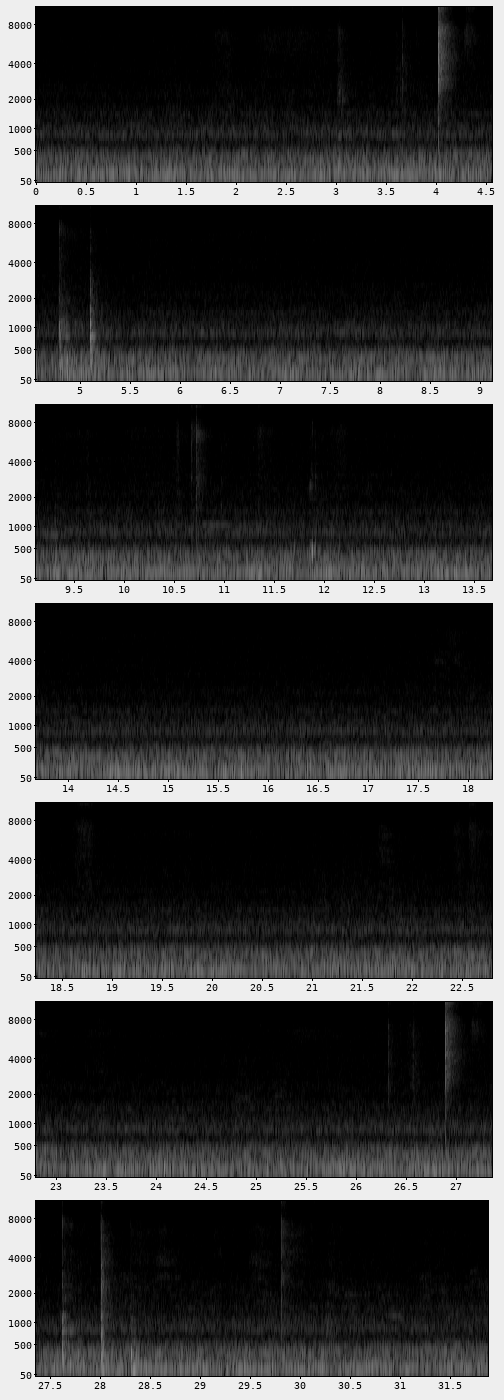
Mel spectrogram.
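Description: Steady low hum of room noise with a few sharp clicks: two about four and five seconds in and two more near the end. The clicks are dual brush marker caps being pulled off and snapped back on as colours are changed.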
